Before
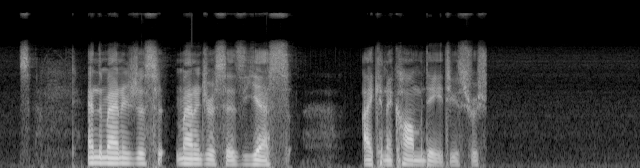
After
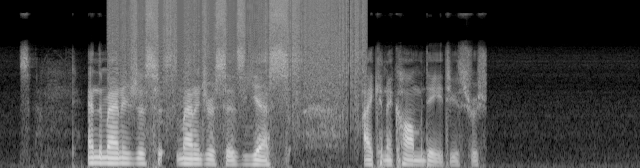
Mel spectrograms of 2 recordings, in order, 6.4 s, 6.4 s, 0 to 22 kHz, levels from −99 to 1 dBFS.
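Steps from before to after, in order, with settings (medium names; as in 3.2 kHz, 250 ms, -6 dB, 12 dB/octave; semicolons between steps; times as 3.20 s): 1.08–3.68 s: zero-crossing glitches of -14 dBFS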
